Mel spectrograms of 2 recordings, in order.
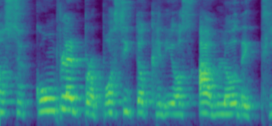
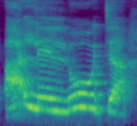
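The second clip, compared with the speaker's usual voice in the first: joyful hallelujah; 5 semitones higher, much slower than usual. Retold or imitated. Praising God after good news.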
